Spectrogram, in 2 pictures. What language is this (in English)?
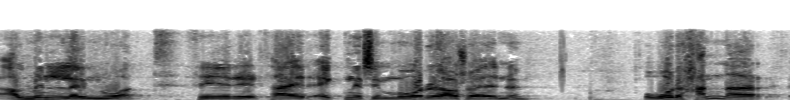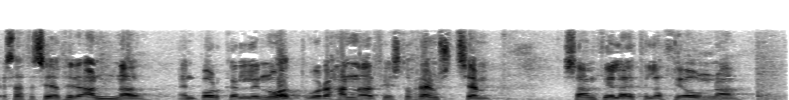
Icelandic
